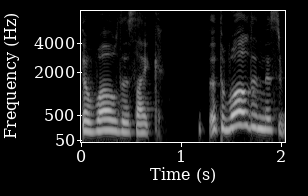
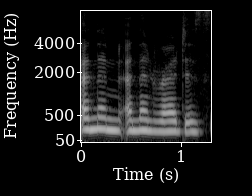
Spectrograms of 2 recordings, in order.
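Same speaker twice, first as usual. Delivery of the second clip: ordinary talk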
